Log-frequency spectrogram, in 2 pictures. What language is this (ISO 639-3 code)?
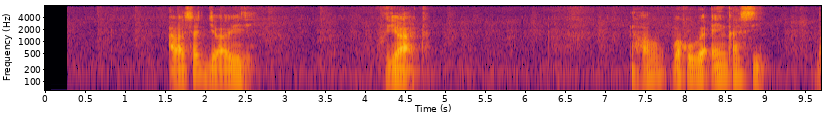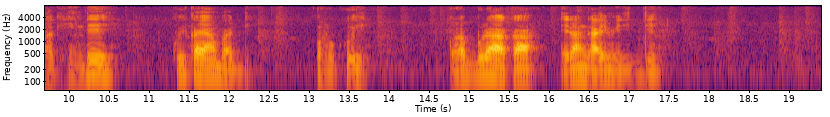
lug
